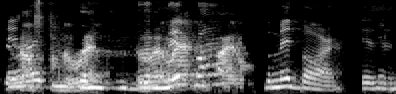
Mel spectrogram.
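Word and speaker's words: במדבר: And How's that pronounced? it's It comes derived from the Latin title. Bemidvar is his name. Bemidvar.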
